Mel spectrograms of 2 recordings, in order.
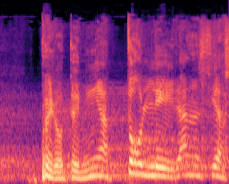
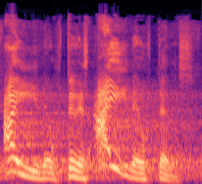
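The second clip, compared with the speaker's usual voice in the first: Jesus rebuking; slower than usual. Retold or imitated. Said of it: "le dice".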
